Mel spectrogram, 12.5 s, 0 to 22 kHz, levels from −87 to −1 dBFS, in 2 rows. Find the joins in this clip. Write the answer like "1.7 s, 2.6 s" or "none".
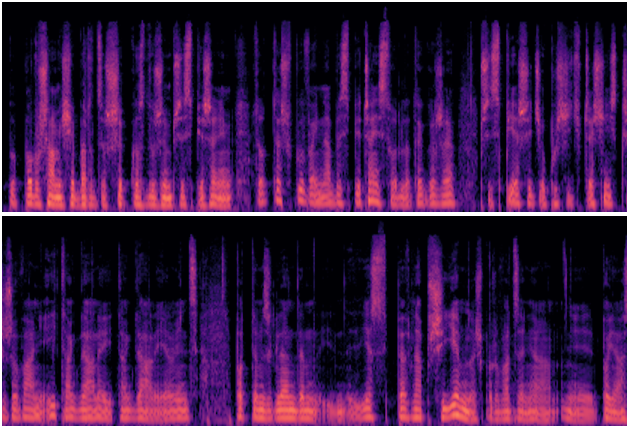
2.5 s, 4.7 s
